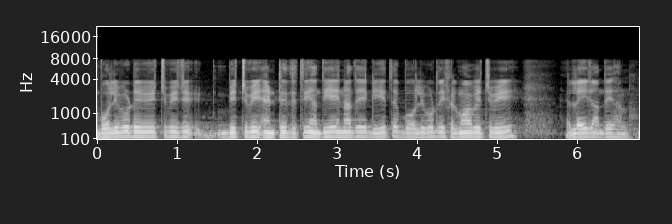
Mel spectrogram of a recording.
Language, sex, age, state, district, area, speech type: Punjabi, male, 30-45, Punjab, Shaheed Bhagat Singh Nagar, rural, spontaneous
